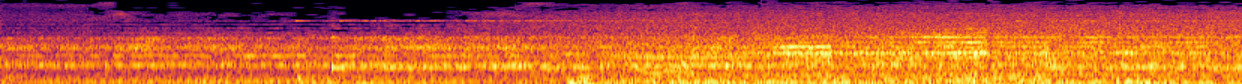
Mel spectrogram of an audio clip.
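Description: Ominous horror-film drone: a heavy low rumble under several held, clashing tones that slowly swells, with a deep boom about four seconds in.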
